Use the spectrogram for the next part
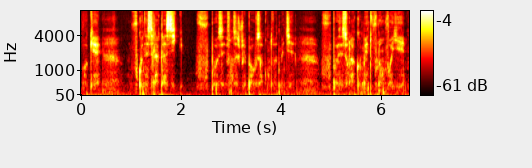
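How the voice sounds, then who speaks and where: Unhurried and unsure, a hushed whisper delivers this ASMR sales roleplay, with the performer cast as a wandering robot salesperson out in space.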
